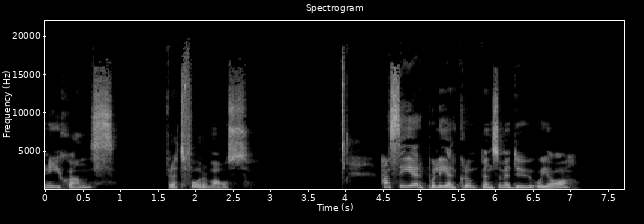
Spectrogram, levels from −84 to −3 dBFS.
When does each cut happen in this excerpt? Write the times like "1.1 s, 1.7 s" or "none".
none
